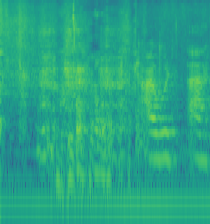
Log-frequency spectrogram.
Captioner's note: laughing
